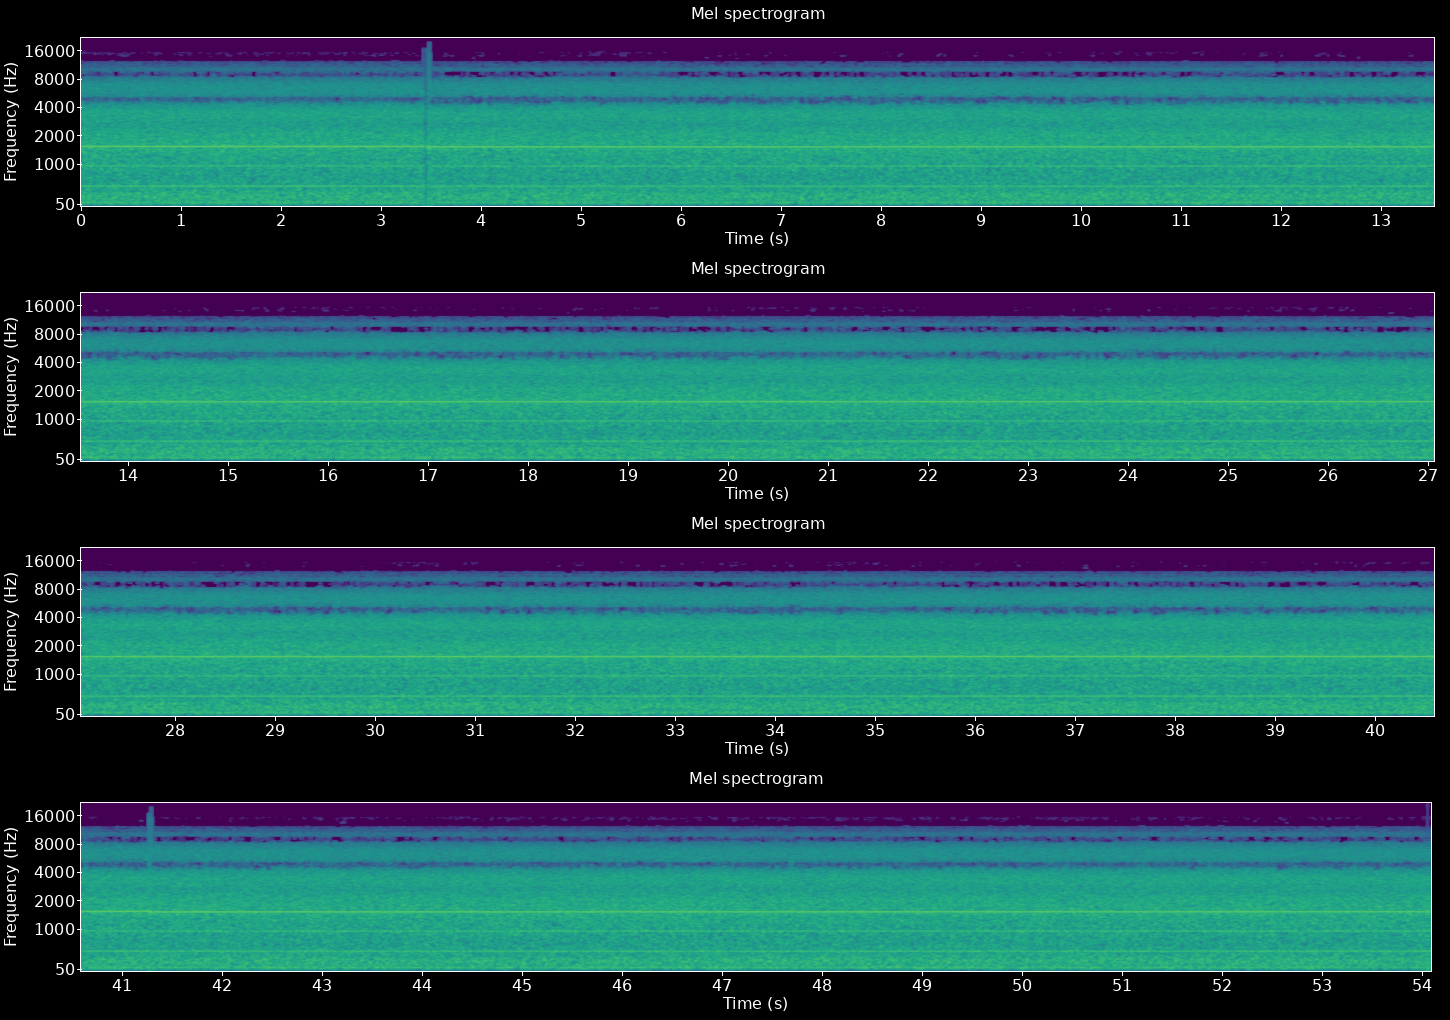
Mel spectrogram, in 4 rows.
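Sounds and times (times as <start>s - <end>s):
electric fan running: 0.0s - 54.0s.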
